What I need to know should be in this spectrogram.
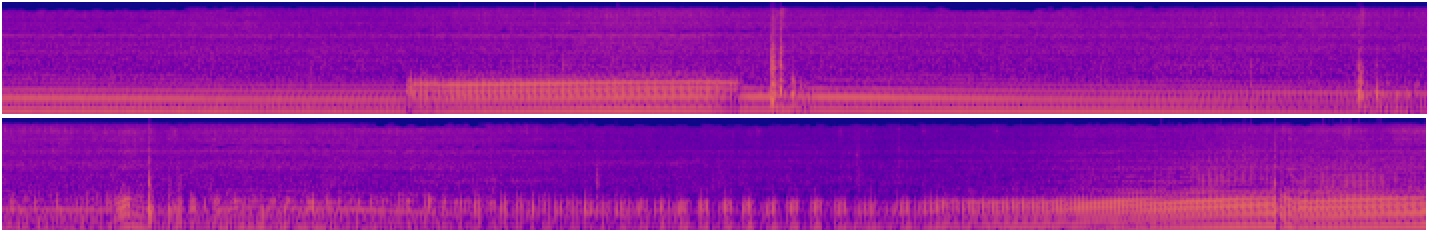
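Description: A motorcycle engine hums steadily, drops to a low rumble while coasting, then revs up again.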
